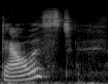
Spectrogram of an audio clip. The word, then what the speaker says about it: Taoist: This was I think it's spelled Taoist, but I've heard it pronounced with a D sound, Taoist saying, and it goes like this.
